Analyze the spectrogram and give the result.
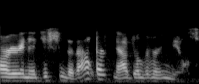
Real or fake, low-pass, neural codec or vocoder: real; 5.4 kHz; none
